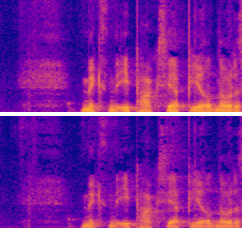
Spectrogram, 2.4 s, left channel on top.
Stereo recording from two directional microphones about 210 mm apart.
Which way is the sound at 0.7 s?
45° left (ahead or behind).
